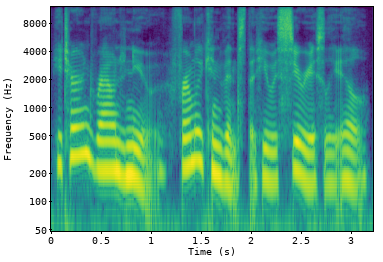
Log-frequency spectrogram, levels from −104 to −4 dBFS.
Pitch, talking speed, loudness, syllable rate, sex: 205 Hz, 205 wpm, -14 LUFS, 5.8 syllables/s, female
